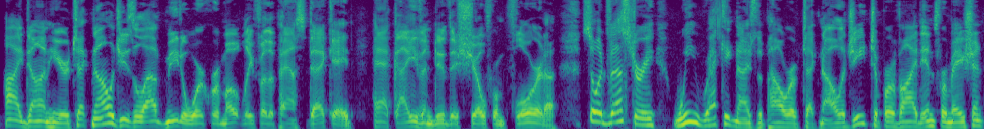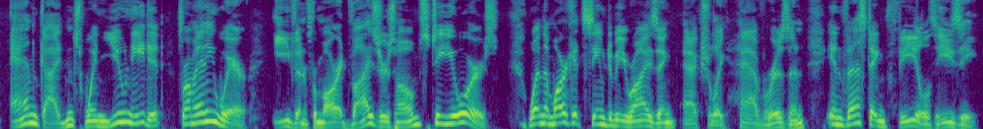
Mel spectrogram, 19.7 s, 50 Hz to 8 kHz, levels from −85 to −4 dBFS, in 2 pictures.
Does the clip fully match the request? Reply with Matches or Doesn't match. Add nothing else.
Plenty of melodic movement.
Matches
